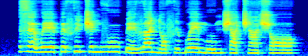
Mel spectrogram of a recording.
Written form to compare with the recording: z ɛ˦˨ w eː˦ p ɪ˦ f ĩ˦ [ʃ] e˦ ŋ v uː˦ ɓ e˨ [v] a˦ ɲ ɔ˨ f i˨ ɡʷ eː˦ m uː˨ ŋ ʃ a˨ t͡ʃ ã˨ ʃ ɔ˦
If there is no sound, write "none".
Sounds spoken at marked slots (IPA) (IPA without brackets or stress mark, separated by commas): t͡ʃ, v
